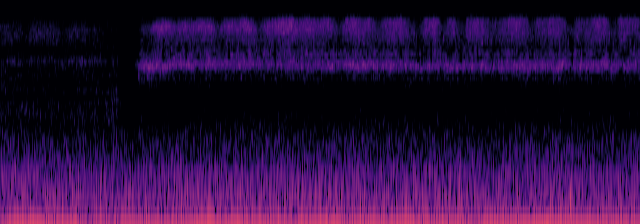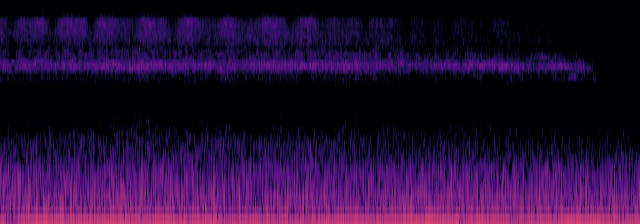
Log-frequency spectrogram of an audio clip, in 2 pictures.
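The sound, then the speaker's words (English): A single long, gentle "shhh" exhale, the liver sound of a breathing exercise made after a deep breath, steady and breathy, holding evenly for around fourteen seconds before fading out, with no talking. “It's the sound of asking a little baby to hush.”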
